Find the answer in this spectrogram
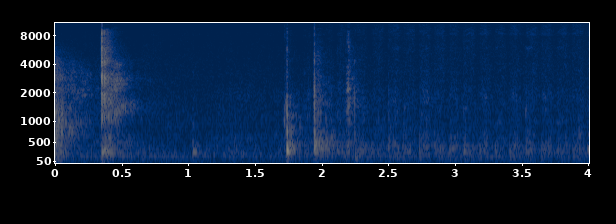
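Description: Graphite pencil drawing on paper: a few short, faint scratching strokes, about half a second in and again around two seconds in.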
